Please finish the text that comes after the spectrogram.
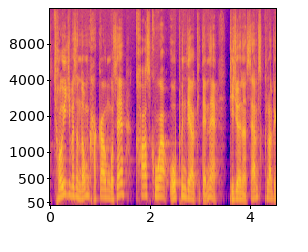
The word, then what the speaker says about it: Costco: T발음 안 하는 거. 그래서 커스카라고 오늘 좀 이야기를 하도록 하겠습니다. 자, 커스코 하면 진짜 좋은 물건들이 참 많이 있습니다.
